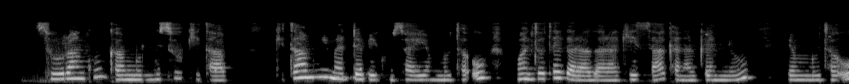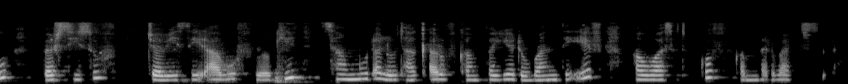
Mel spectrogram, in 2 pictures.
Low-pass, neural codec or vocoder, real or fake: 7.2 kHz; none; real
